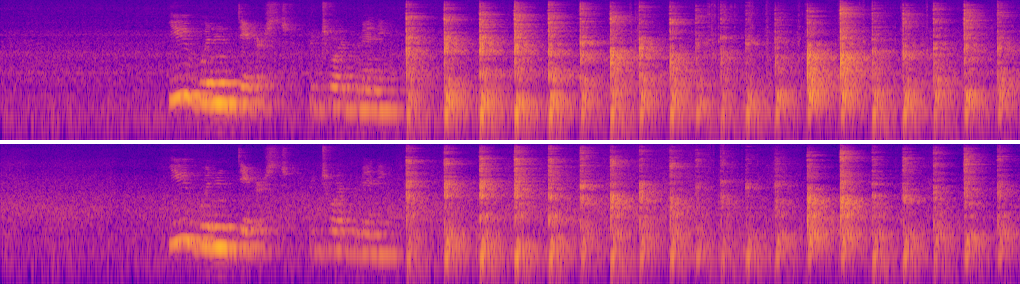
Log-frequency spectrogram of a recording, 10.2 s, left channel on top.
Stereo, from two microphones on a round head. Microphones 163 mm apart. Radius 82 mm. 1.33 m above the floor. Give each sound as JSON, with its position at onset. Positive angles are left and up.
{"t": 1.7, "sound": "a woman speaking", "side_deg": 5, "distance_m": 1.9}
{"t": 4.0, "sound": "a clap", "side_deg": 15, "distance_m": 3.5}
